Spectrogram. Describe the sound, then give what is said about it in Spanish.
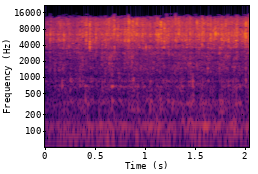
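Water runs steadily from a sink tap that a child playing with the water has opened for more water while someone washes. It is a continuous hiss and splash with no pauses, filling the whole moment, with no voices present. “Y pues en este proceso una de las personas que me acompaña siempre está ahí jugando con el agua de la pileta y abriéndole a la llave para que haya más agua y yo seguir lavando.”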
